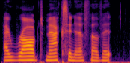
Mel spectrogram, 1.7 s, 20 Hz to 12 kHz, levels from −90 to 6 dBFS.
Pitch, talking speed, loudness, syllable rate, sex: 180 Hz, 170 wpm, -18 LUFS, 5.8 syllables/s, female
